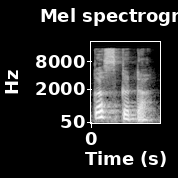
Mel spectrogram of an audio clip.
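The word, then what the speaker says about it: Cuscuta: ये प्रोनाउंसिएशन देख लेना, कसकटा, ठीक है।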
